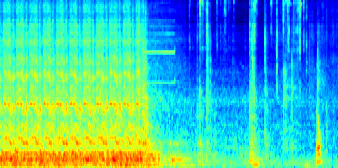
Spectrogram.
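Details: GreenMech Quad Chip wood chipper diesel, yearly service: steady starter churning about three turns a second for two seconds, no firing, then stops; air-locked fuel system, bled later at the three injectors.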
